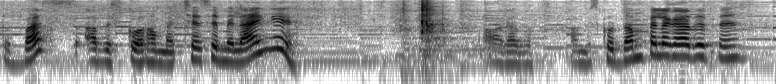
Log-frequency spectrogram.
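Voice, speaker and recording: A woman with a mid-range, sing-song voice talks a little slowly as she hosts a home cooking demonstration, soft music in the background. Chatty and playful, she guides listeners through each step and sings bits of songs here and there.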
